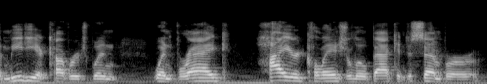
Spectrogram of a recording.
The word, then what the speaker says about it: Colangelo: His name is Matt Colangelo, is I think how I pronounce his last name. It's Colangelo, Colangelo.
